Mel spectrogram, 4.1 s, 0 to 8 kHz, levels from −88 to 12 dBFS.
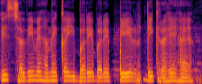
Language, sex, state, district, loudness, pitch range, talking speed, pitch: Hindi, male, Assam, Kamrup Metropolitan, -14 LUFS, 135-145 Hz, 165 wpm, 140 Hz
